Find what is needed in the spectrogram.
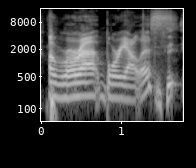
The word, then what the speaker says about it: Aurora Borealis: Am I saying it right? Aurel Boreal. – Aurora Borealis.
